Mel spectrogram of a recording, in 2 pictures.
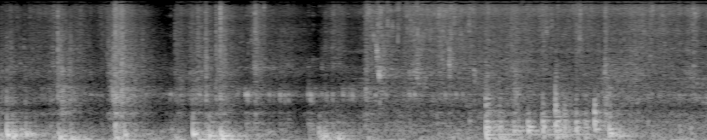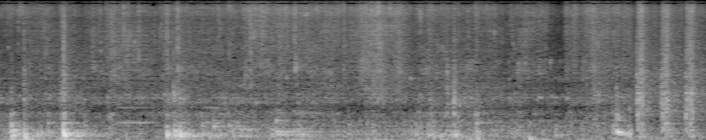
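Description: Kitchen tap running into a stainless steel sink while leaves and stalks are rinsed and handled in a plastic colander, with irregular splashes, rustles and knocks throughout.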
